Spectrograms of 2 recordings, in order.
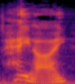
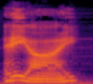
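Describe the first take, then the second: First: The name starts with an h sound. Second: The name starts with a plain vowel sound.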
